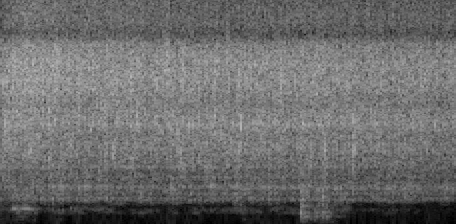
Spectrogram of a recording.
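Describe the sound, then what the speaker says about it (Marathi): Curry leaves and onion frying in a pan for spinach chana dal aamti, giving a steady loud sizzle throughout with a brief stirring scrape near the end. "हे बघा हे भाजतंय भाजून घ्यायचं कढीपत्ता आणि कांदा"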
